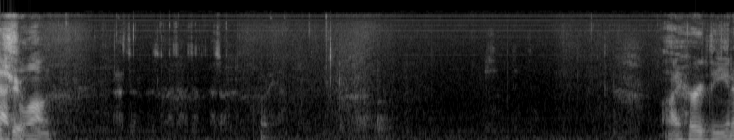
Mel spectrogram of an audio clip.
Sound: whispering

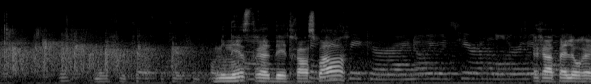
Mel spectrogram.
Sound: applause

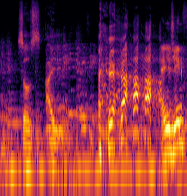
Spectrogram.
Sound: laughs

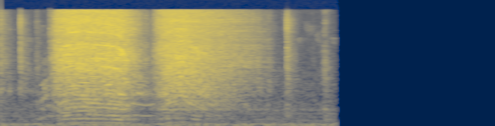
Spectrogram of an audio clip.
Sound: drilling

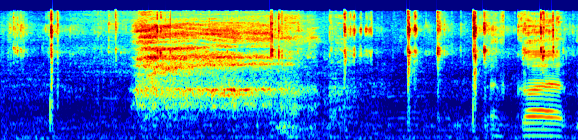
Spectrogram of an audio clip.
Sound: sighing in frustration

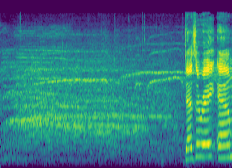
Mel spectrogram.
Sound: audience applauding

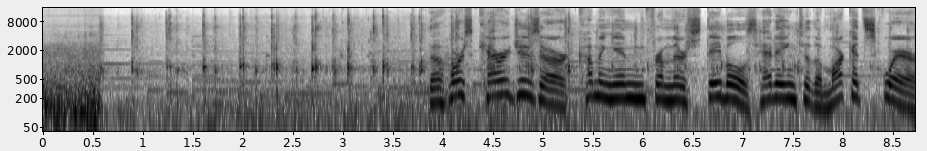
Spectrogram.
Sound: horsehoofs beat pavement

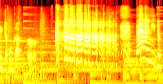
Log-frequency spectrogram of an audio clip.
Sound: laughs

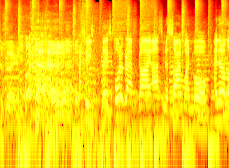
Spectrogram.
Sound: laughter

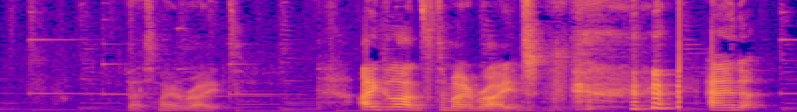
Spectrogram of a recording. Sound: giggles

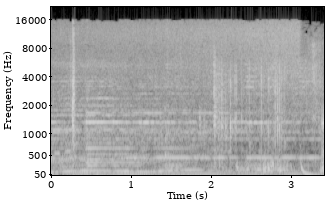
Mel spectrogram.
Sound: door creaking

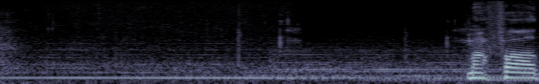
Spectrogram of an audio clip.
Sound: stewart with scottish accent; tense music

